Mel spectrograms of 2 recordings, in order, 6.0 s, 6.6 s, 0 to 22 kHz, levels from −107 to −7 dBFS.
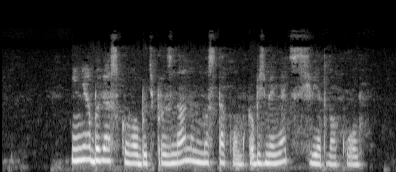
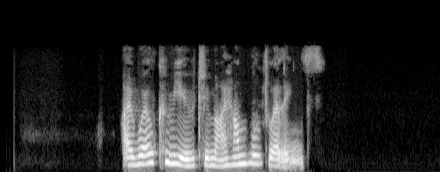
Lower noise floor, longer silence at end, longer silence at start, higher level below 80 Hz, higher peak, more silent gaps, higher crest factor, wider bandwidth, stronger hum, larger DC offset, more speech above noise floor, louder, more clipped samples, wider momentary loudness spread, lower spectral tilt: second, -67 dBFS vs -88 dBFS; second, 0.5 s vs 1.8 s; second, 1.1 s vs 1.85 s; about the same, -60 dBFS vs -56 dBFS; second, -6 dBFS vs -2 dBFS; neither; about the same, 16 dB vs 16 dB; about the same, 7.4 kHz vs 7.2 kHz; second, none vs 50 Hz at -35 dBFS; neither; second, 46 dB vs 74 dB; second, -22 LUFS vs -14 LUFS; neither; about the same, 11 LU vs 9 LU; about the same, -7.5 dB/octave vs -7.5 dB/octave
